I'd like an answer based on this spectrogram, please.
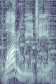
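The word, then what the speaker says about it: ワルイージ: of warui and luigi waluigi's name works even better in japan where his name is pronounced waruiji this wadui concept was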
